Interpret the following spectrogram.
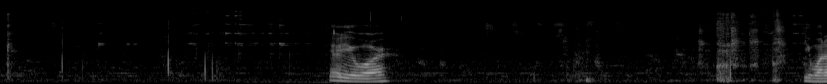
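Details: Pet dog inviting its owner to play gives one loud, arching, harmonic whine lasting about half a second midway, then shorter whimpers near the end, while a man speaks softly to it before and after.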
